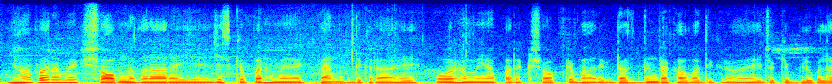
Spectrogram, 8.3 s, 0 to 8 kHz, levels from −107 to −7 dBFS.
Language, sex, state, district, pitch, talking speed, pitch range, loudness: Hindi, male, Maharashtra, Dhule, 130 Hz, 245 wpm, 125-135 Hz, -26 LUFS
